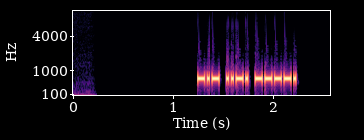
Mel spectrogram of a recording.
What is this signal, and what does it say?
Morse code, heard as a keyed tone, about 48 wpm, 700 Hz. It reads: KF9
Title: USA Call Sign Prefixes - 50wpm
